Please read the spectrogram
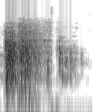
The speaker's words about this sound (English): Somebody hit the table and the lamp crashed to the floor.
